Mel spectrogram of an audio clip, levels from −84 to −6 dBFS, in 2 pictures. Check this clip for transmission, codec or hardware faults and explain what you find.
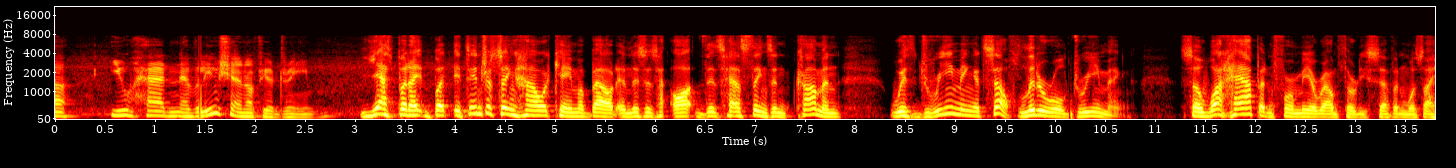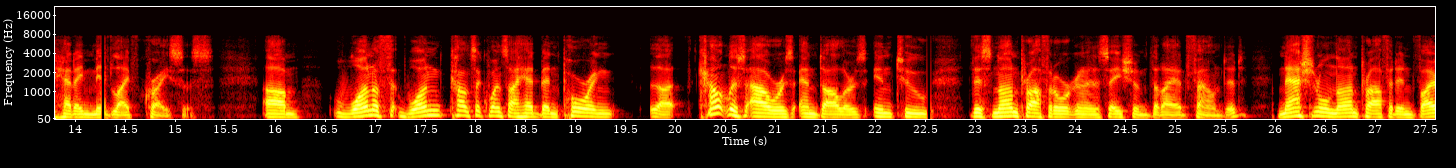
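There is one kind of fault: packet loss on an ADPCM call, heard four times in this speech over a clean-sounding wideband G.722 link.

At 1.44–1.47 s (between "you had an" and "of your dream"), 10.14–10.19 s, 14.26–14.34 s (after "was I had a") and 22.52–22.59 s (between "countless hours and dollars" and "this nonprofit organization that"), hard-edged silent holes appear. The first two lose about 20 ms each and the last two about 40 ms, which fits one and two lost packets. The decoder's predictor and step size drift from the sender's, so speech resumes with a click, wrong level or brief distortion that settles within tens of milliseconds. That disturbed recovery is what separates it from a plain dropout.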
